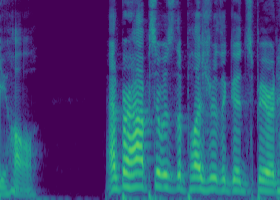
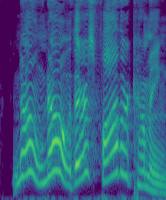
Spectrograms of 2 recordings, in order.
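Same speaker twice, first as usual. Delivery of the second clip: put-on much higher, louder urgent kids; excited children; 3 dB louder than usual. A narrator's reading. Young Cratchits warning Martha, much higher excited cry. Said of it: "cried the two young Cratchits".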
